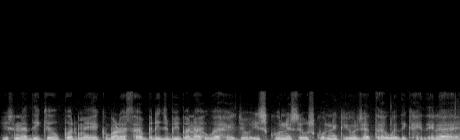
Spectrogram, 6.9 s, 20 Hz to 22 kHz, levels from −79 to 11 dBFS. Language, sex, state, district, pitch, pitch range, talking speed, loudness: Hindi, male, Punjab, Pathankot, 110 Hz, 105-115 Hz, 235 wpm, -17 LUFS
